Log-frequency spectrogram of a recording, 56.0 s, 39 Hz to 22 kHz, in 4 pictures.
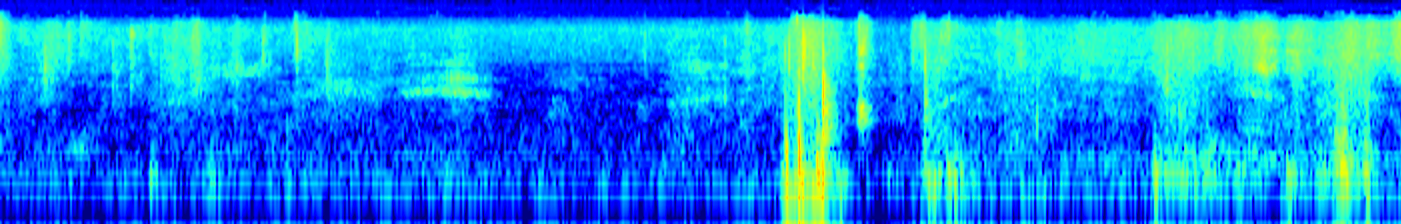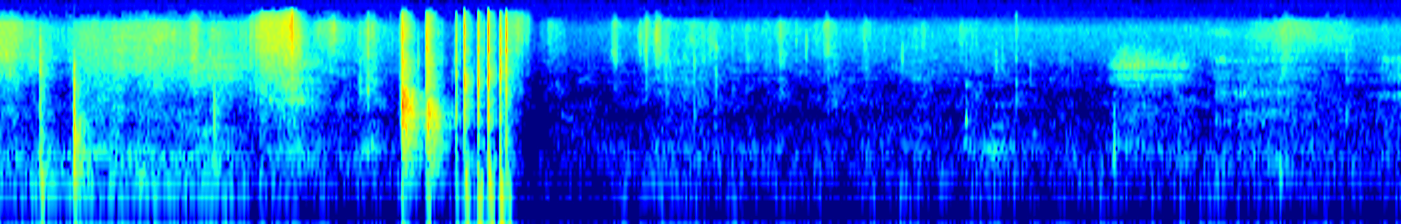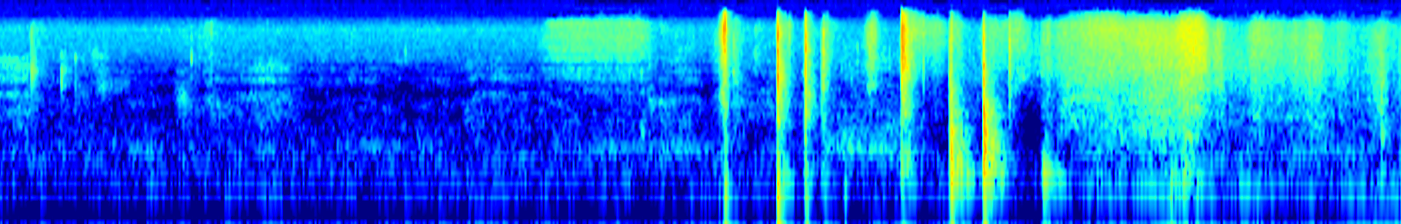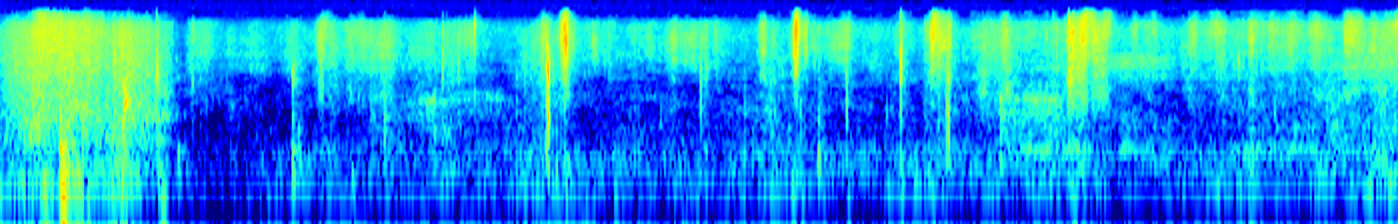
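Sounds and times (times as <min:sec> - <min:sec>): hands slapping a body: 0:18.0 - 0:19.2, 0:35.2 - 0:36.4, 0:37.0 - 0:38.2
hands rubbing skin: 0:18.6 - 0:19.2, 0:35.2 - 0:37.2.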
